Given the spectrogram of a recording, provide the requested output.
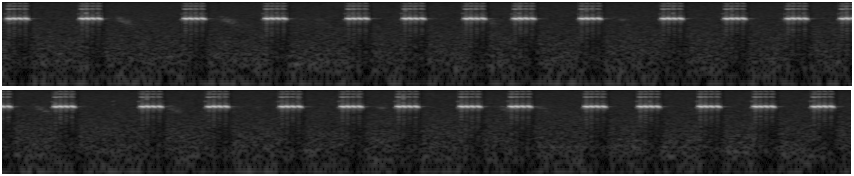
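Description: A cicada gives short, shrill, ringing pulses, about two per second, in a steady repeated rhythm.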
